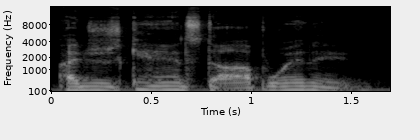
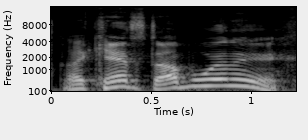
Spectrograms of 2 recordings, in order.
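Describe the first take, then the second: First: Quiet. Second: Much higher and louder; triumphant cheer at a win; excited shout. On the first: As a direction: mutter the boast under the breath. Same boast, said much softer. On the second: Gambling streak, triumphant cheer. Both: Real, not acted.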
